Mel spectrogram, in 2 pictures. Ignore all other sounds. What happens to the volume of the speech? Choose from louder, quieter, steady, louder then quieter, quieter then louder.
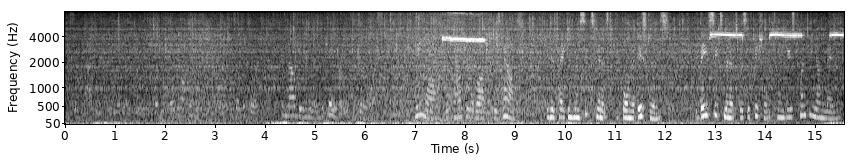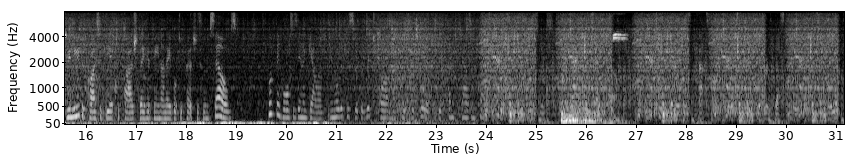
louder then quieter.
